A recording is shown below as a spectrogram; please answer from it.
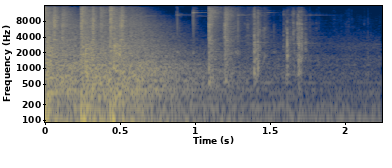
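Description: Gunshots from a firearm in the tactical shooter Ready Or Not, a close, loud volley of rapid shots followed by several separate single shots that trail off, with no talking.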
